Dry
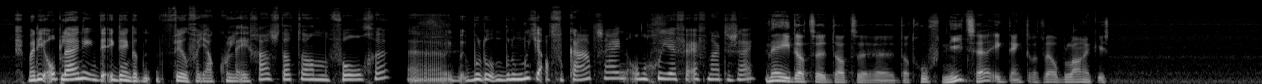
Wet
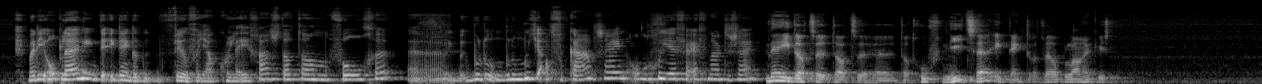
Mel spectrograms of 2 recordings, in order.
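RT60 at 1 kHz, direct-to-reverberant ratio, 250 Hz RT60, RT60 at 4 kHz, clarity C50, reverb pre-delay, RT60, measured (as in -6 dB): 0.45 s, 7.0 dB, 0.85 s, 0.35 s, 15.5 dB, 7 ms, 0.55 s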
